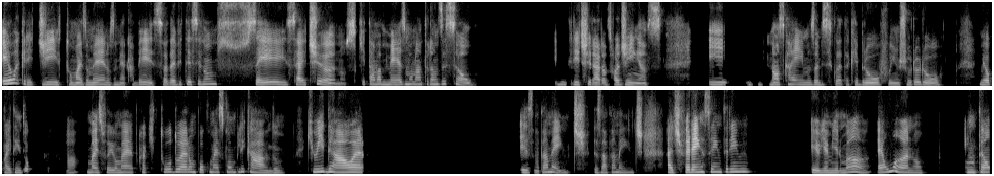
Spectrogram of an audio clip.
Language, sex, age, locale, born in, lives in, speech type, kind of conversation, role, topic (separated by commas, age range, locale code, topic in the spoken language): Portuguese, female, 35-39, pt-BR, Brazil, Portugal, conversation, podcast, guest, Me conta um momento em que reaprender foi libertador?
